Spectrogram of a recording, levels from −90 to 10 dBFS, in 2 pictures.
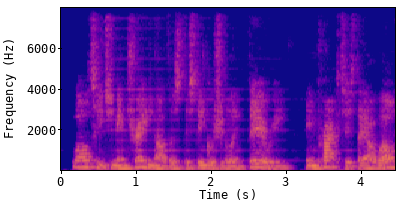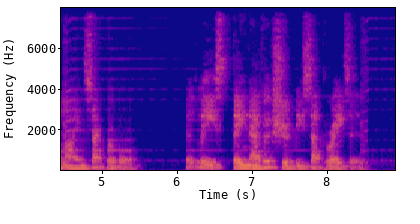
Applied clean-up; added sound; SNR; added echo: neural separator model SepFormer DNS4.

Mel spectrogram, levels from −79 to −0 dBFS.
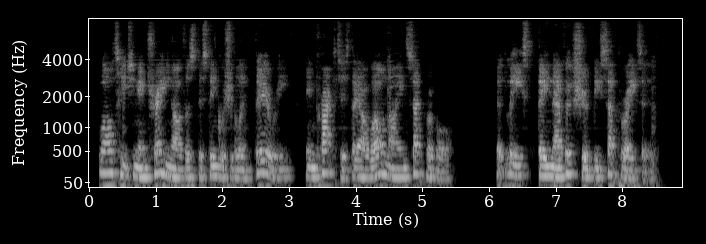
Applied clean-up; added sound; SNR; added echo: neural mask model DeepFilterNet 3.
